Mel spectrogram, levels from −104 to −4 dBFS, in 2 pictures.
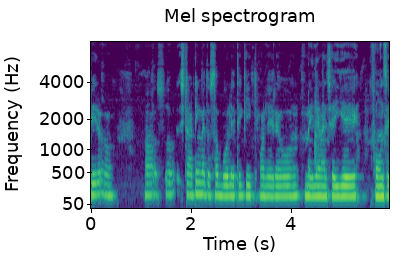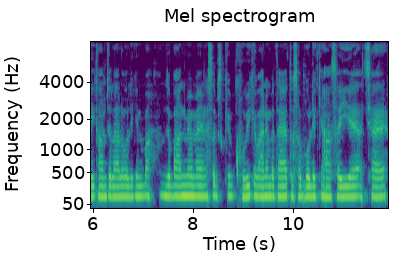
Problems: constant background noise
